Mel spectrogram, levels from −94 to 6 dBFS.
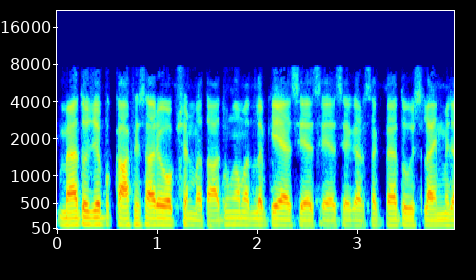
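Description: Speech with faint echo leak at 1.19–1.25, 1.64–1.68, 1.96–2.16, 2.58–2.63 and 3.61–3.67 s. Brief, very quiet copies trail the speech by 490 ms. A loudspeaker echo canceller likely let them through.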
